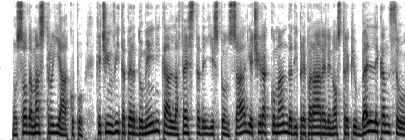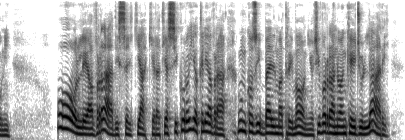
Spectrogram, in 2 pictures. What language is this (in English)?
Italian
